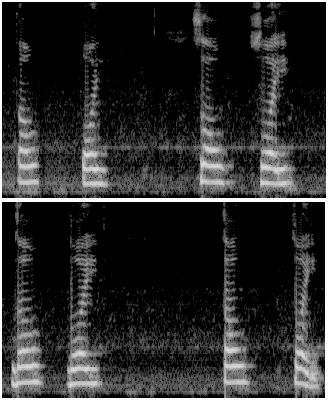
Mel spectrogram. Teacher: یا ساکن سے پہلے زبر آ رہا ہے یالین ہو رہا ہے لہذا یالین کو بغیر کھینچے بغیر جھٹکا دیے نرمی سے معروف پڑھیں گے۔ تو یا زبر توئی تو توئی، سو سوئی، دو دوئی، تو توئی۔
